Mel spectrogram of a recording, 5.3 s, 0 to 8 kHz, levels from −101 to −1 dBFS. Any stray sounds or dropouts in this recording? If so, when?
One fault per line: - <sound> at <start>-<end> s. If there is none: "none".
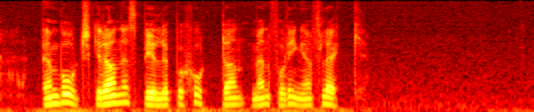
none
